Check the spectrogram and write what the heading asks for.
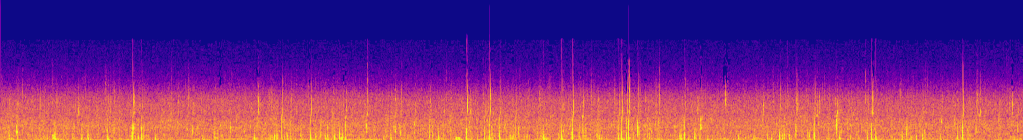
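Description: Steady rain falling, a dense even patter with many separate drops ticking close by.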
